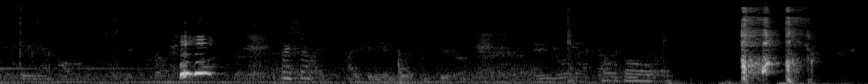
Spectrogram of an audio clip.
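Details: Infant deliberately fake-coughing: short imitated cough bursts amid baby babble and an adult voice. Not illness.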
